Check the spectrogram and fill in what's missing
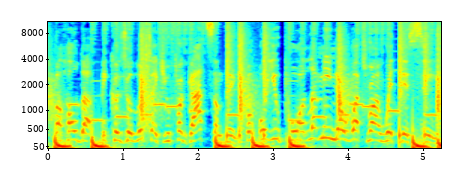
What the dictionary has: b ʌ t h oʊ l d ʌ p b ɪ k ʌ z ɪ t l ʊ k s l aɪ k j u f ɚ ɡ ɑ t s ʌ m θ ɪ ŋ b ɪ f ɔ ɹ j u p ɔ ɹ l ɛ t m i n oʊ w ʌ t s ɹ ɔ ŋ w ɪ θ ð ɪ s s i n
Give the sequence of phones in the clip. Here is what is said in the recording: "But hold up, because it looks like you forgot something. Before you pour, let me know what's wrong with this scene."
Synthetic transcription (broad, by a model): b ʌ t h oʊ l d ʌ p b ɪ k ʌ z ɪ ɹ l ʊ k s l aɪ k j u f ɚ ɡ ɑ t s ʌ m θ ɪ ŋ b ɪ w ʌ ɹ j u p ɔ ɹ l ɛ t m i n oʊ w ʌ t s ɹ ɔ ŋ w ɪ ð ɪ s s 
